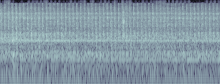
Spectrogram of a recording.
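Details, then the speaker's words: Salvage diesel van that runs but doesn't drive: a steady diesel idle with a fast, light metallic rattle from the front of the engine, unchanged throughout. Rattle at idle, cause suspected, not confirmed. "That noise, I need to get that sorted out straight away. That's going to drive me mad."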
